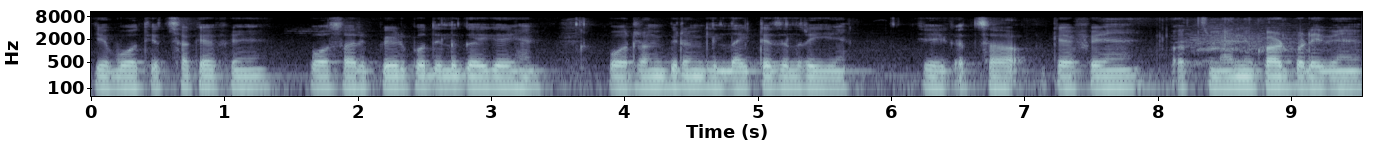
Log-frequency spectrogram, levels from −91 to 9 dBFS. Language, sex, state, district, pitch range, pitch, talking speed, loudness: Hindi, male, Rajasthan, Bikaner, 100-105 Hz, 100 Hz, 195 wpm, -20 LUFS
